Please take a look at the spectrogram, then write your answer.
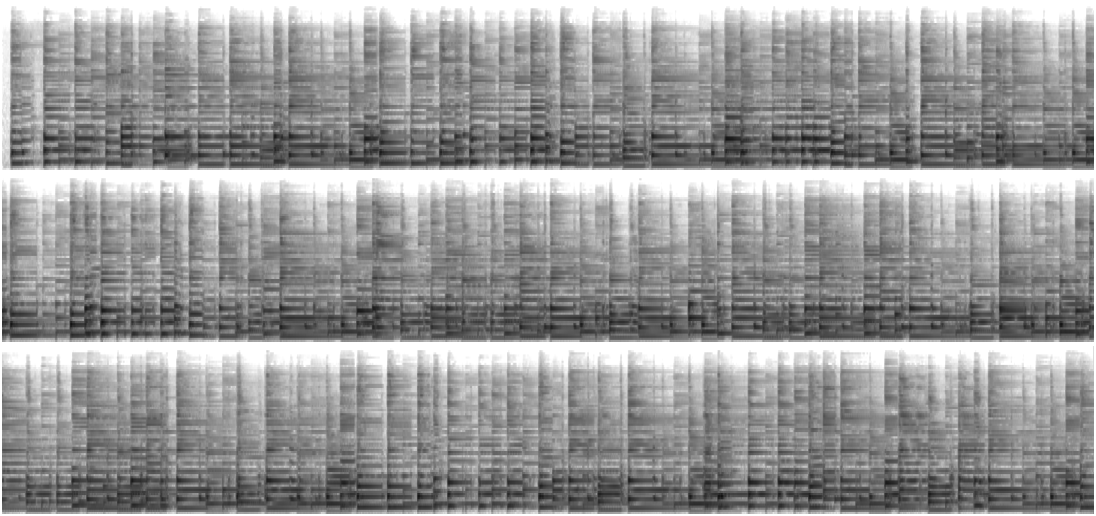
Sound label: cowboy waltz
